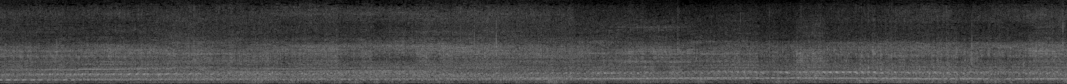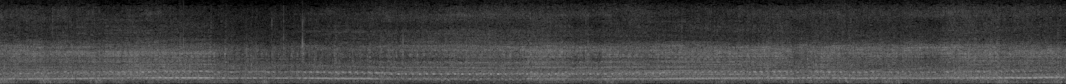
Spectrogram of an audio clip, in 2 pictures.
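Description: Tyres crunch and rumble over a dirt track.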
